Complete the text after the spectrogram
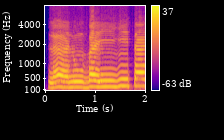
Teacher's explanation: okey Billahi lubayyitannahu dekat ya ni kita tekankan lebih sedikit kemudian Nun kena dengungkan dua harakat wajibul gunah hu dua harakat sebab ada wau kecil di sini la nuayitanahu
